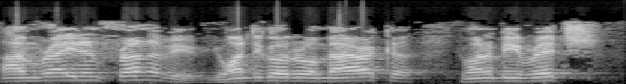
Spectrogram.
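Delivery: usual speaking voice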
